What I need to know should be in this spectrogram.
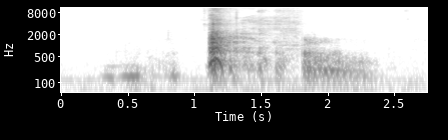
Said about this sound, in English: I'm brushing my dog.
